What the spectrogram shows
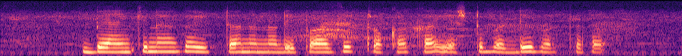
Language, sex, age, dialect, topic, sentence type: Kannada, female, 18-24, Central, banking, question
